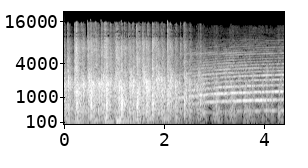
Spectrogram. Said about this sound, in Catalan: Doncs Anne Perry, l'escriptora i també assassina, que entra al búnquer. Fort aplaudiment per ella! Bravo!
